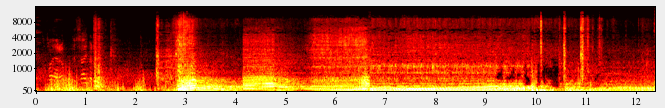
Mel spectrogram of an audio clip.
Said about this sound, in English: Fire up the cyber truck.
